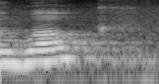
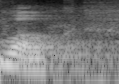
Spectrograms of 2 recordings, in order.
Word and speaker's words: woke: Primeiro que tudo, explicar-vos o que é isto do movimento woke. Woke, pronuncia em inglês book, como um termo político de origem afro-africana, americana, estás-me a desconcentrar.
